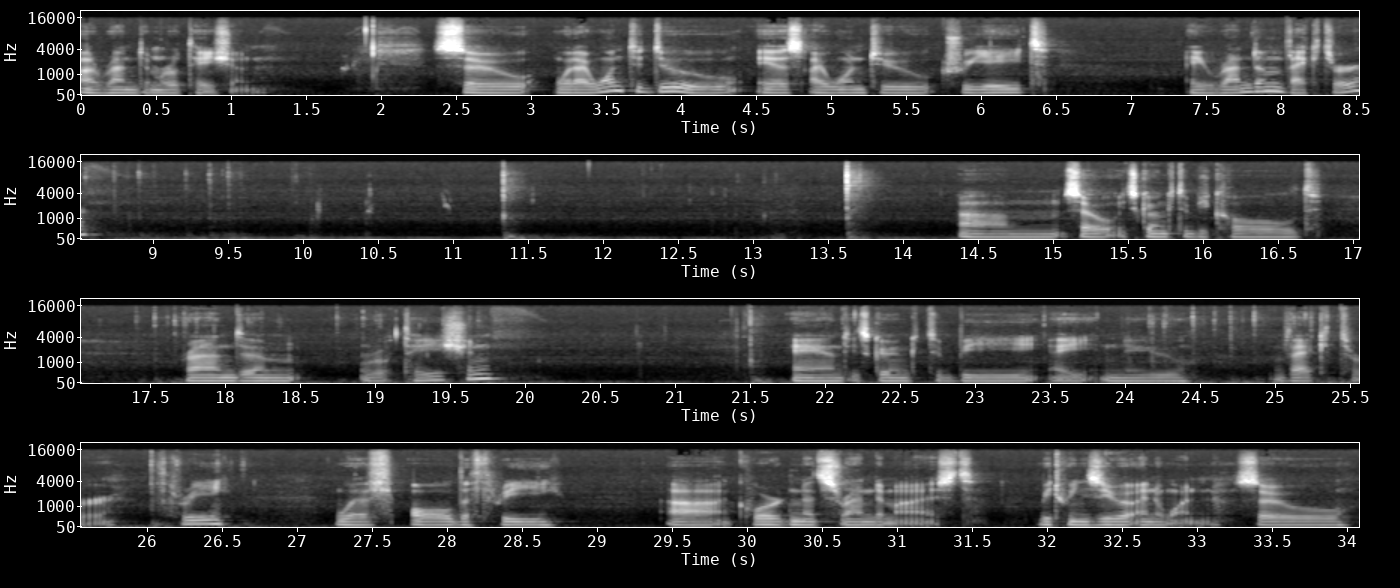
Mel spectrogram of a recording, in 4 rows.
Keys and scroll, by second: 9.1-10.7 typing, 12.1 typing, 13.8 BackSpace, 14.4 space, 17.9-21.0 typing, 22.3 typing, 24.0-27.2 typing.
